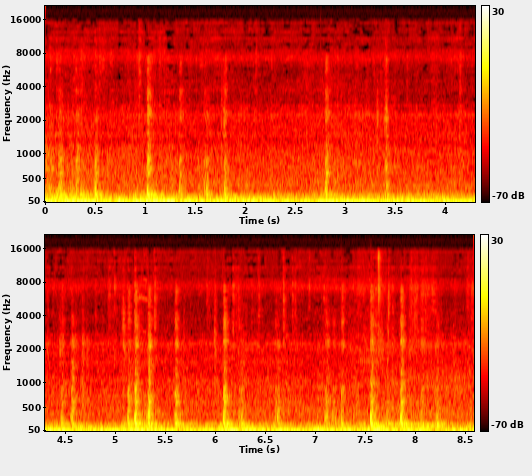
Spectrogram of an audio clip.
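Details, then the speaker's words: Honda Mobilio before repair, driven on a rough village road, since the noise does not occur on smooth roads. Loud, irregular hollow clunks and knocks come with each bump and are heard in the cabin. A loose stabilizer link is suspected, not confirmed. "ramai banget nih bunyinya sangat-sangat tidak nyaman didengar terdengar sampai ke kabin tentunya nih ya"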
